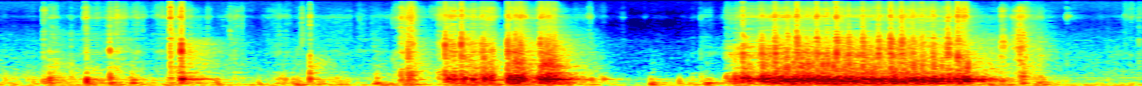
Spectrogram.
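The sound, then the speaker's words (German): A parcel containing a book subscription box is opened and unpacked, with irregular bursts of rustling, scraping and tearing, ending in a longer, louder stretch of ripping. “ich werde dieses Paket mit euch zusammen auspacken und wir gucken mal, was drin ist. Es könnte jetzt teilweise ein bisschen hintergrundlauter werden.”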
